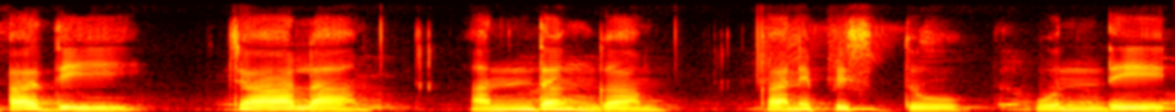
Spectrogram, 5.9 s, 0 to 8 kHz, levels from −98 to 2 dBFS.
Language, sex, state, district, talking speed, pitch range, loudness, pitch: Telugu, female, Andhra Pradesh, Sri Satya Sai, 50 wpm, 175-200 Hz, -17 LUFS, 185 Hz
